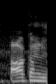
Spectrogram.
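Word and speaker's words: Occam: yeah about a com's Razer how do you pronounce it aam's Razer aam's yeah aams Razer aams Razer okay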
